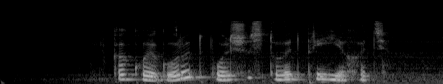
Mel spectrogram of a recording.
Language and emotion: Russian, neutral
